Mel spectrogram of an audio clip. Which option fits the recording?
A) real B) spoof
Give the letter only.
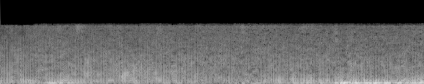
B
